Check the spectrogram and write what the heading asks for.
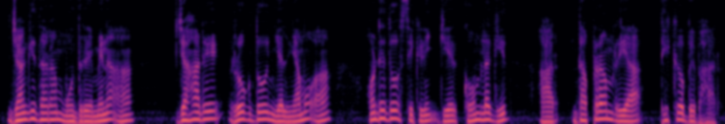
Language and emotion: Santali, neutral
